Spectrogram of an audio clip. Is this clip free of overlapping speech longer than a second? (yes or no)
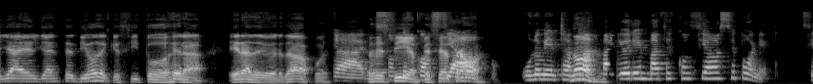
no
